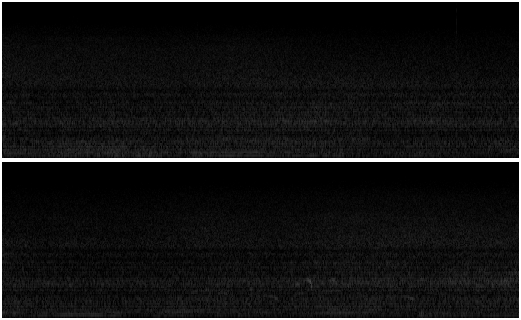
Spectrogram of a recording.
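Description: A diesel train engine rumbles steadily as the train approaches.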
